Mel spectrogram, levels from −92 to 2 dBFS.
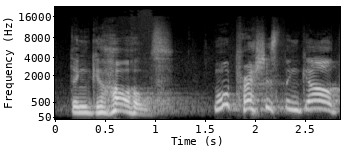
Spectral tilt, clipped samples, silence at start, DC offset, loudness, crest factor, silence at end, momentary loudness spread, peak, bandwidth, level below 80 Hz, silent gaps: -6 dB/octave; under 0.1%; 0.15 s; under 0.1%; -20 LUFS; 18 dB; 0 s; 9 LU; -2 dBFS; 12.5 kHz; -74 dBFS; none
